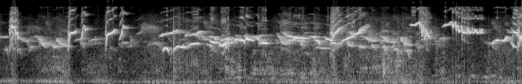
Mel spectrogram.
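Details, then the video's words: Oriental magpie-robin, excited and fighting with tail spread: a few sharp chips at first, then a run of rising and falling whistled phrases and buzzy notes, loud and clear. "Kacer gacor langsung tarung buka ekor bongkar emosi"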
